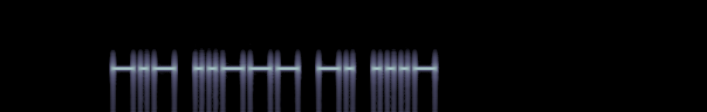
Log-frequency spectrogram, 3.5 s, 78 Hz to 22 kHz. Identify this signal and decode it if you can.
Morse code, heard as a keyed tone, about 34 wpm, 700 Hz. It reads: K2NV
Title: Easy Call Signs Repeated 3x - 35wpm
